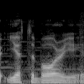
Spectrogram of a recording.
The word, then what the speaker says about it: Göteborg: Gothenburg, or Göteborg is the Swedish pronunciation of it.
